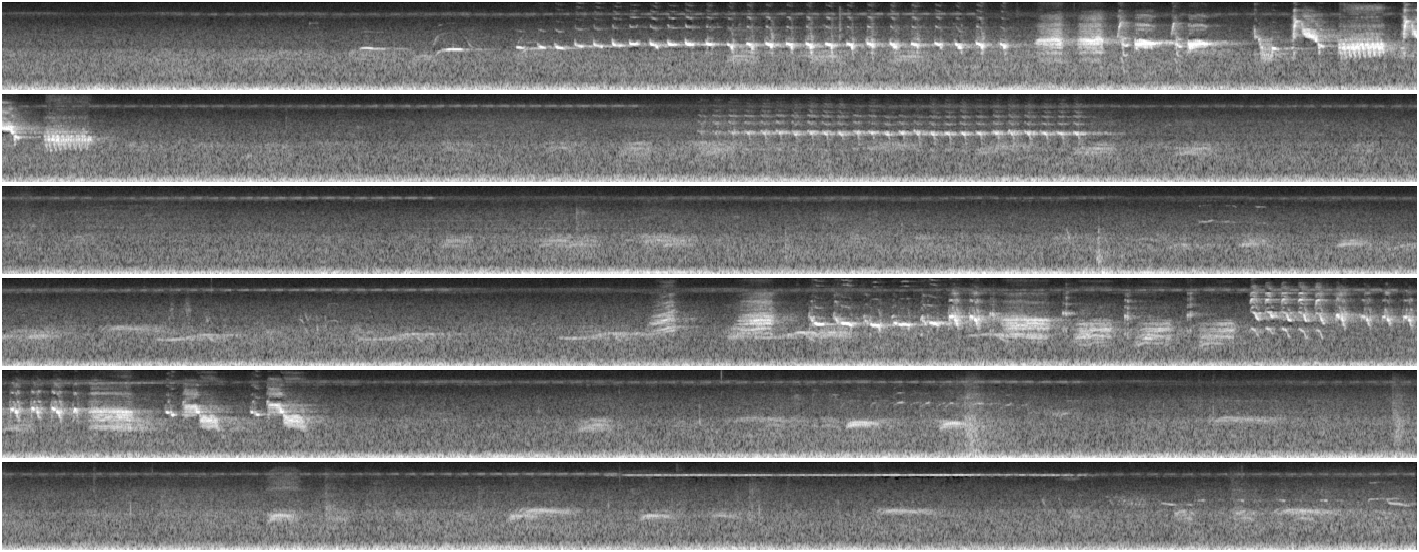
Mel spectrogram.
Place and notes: a sunny afternoon in ambang botanic, some birds, some cars, some wind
